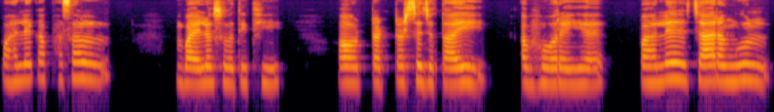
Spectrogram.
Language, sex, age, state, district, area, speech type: Hindi, female, 18-30, Uttar Pradesh, Prayagraj, rural, spontaneous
